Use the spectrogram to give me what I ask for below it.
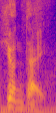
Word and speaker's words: Hyundai: say hi and I the correct Korean pronunciation is Hyun Taek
